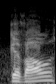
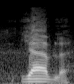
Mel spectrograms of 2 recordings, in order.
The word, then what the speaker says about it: Gävle: am not going to say this correctly, but Gavle, Sweden? Gave. Gävle.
